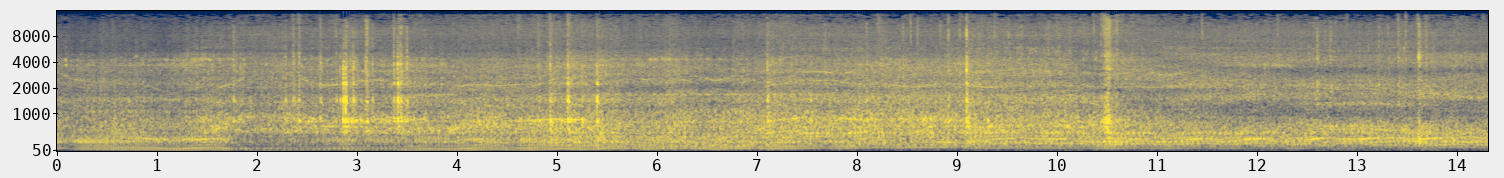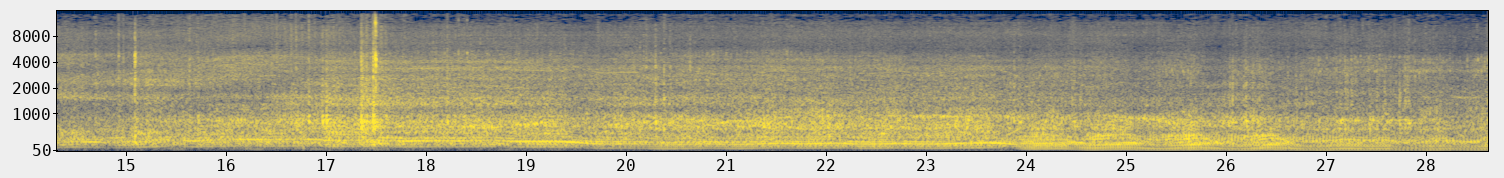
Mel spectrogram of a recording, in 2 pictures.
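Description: Four-wheel-drive off-roader's engine running and revving in snow, its pitch rising and falling, with a few sharp knocks along the way; the engine note settles lower near the end.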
